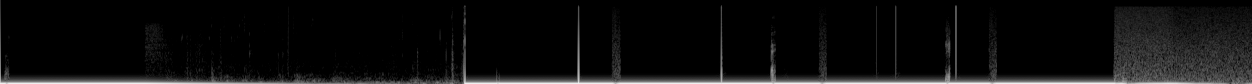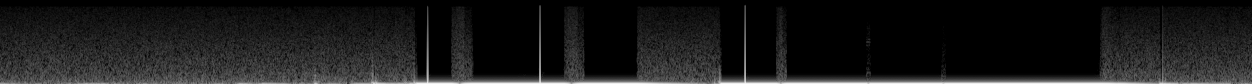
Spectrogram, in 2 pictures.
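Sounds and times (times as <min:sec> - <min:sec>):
microphone hiss: 0:01.5 - 0:04.6, 0:11.2 - 0:17.3, 0:18.9 - 0:19.8, 0:23.5 - 0:25.0.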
